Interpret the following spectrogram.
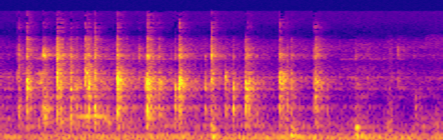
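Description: A quick, irregular run of sharp taps or clicks, about six a second, thinning out after about three and a half seconds.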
